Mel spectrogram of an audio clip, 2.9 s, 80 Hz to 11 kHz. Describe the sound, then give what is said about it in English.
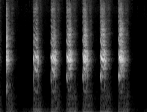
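A string of seven turkey hen mating yelps played on a friction call, fairly loud, the first note followed by a short pause and then six evenly paced, raspy-clear yelps. “And when she hits the ground, she'll usually do that 3 to 5 yelp, mating yelp.”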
